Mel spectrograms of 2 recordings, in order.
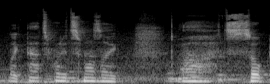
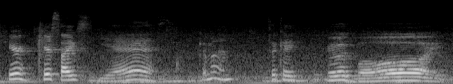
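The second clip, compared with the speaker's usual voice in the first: coaxing the dog. Real, not acted. Coaxing the dog to take medicine.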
